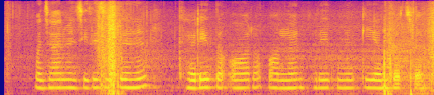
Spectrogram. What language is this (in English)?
Maithili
